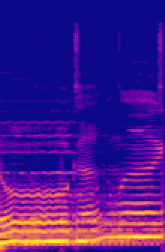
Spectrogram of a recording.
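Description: Male singer performing a slow Malayalam funeral hymn with keyboard accompaniment. The voice comes in strongly right at the start and holds long, bending notes.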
